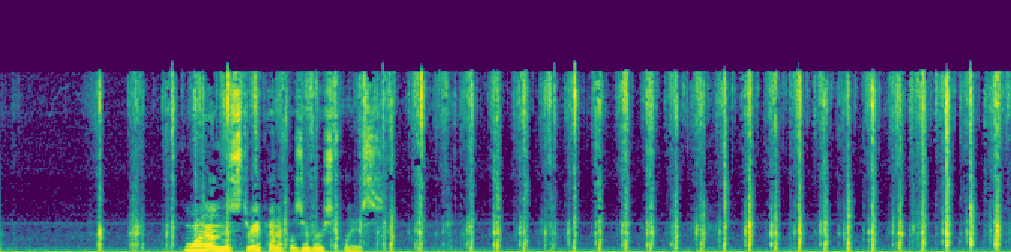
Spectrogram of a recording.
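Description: Cards are shuffled with quick, crisp flicks.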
